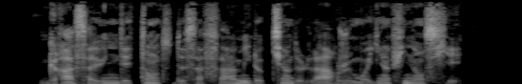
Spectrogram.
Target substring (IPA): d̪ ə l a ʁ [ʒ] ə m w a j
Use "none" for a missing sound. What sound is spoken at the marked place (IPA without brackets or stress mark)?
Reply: ʒ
